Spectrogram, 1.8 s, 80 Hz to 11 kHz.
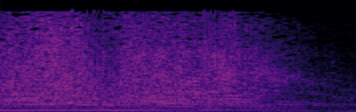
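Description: A Mazda FC RX-7 drift car on Nitto tires spins out during Formula Drift qualifying, its tires screeching loudly and steadily beneath a droning engine roar that fades slightly toward the end.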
